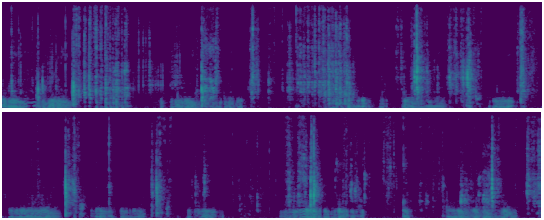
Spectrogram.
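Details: Young French bulldog chewing and ripping a cardboard box, sped up as a time lapse; bursts of snorting grunts and low growls alternate with sharp tearing and crunching of cardboard, with a faint voice indoors.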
